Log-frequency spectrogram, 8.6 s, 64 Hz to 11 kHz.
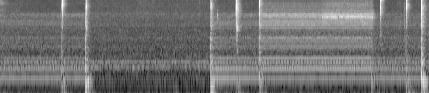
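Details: National Panasonic RF-7270 radio on the bench: steady low hum with a buzzy edge under a few switch clicks, mains hum suspected from an earth loop, wiring of the earth and car-cradle connector unclear.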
